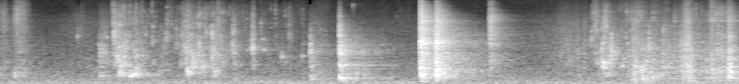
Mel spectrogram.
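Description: Water splashing in a bucket as a football boot is washed by hand, in several uneven bursts, the loudest about three seconds in.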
